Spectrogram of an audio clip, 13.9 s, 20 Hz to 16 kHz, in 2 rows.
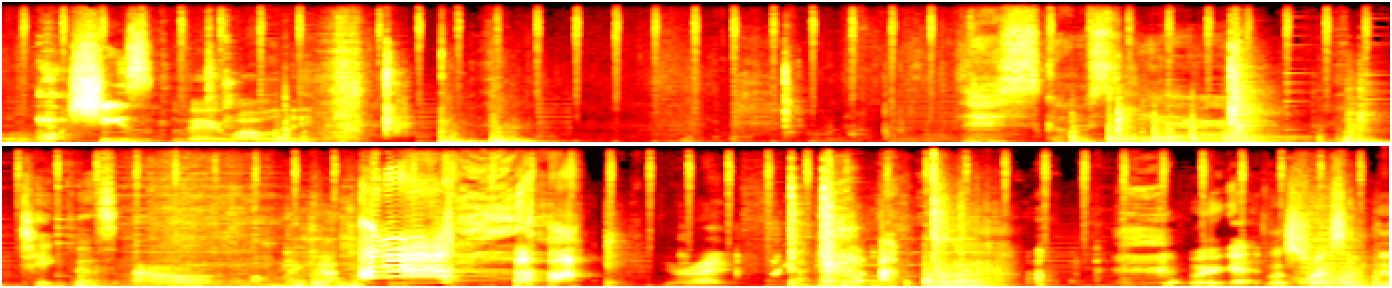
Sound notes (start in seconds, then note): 8.7 yells; 12.2 laughs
